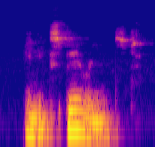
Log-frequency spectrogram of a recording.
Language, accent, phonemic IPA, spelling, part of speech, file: English, Southern England, /ɪnəkˈspɪəɹi.ənst/, inexperienced, adjective, LL-Q1860 (eng)-inexperienced.wav
- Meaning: Not experienced; lacking knowledge because lacking experience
